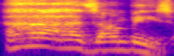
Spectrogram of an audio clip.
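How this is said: The 'ah' is a loud, frightened scream. Someone is terrified of the zombies. "the first one, like screaming"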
